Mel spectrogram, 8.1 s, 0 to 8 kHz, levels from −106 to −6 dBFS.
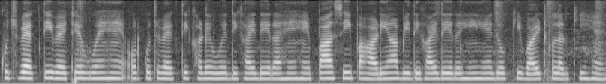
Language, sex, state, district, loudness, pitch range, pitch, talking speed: Hindi, female, Uttar Pradesh, Ghazipur, -26 LUFS, 200-210 Hz, 200 Hz, 210 wpm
